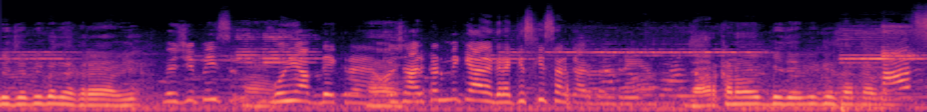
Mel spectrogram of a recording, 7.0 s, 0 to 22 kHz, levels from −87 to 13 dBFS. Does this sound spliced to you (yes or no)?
no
